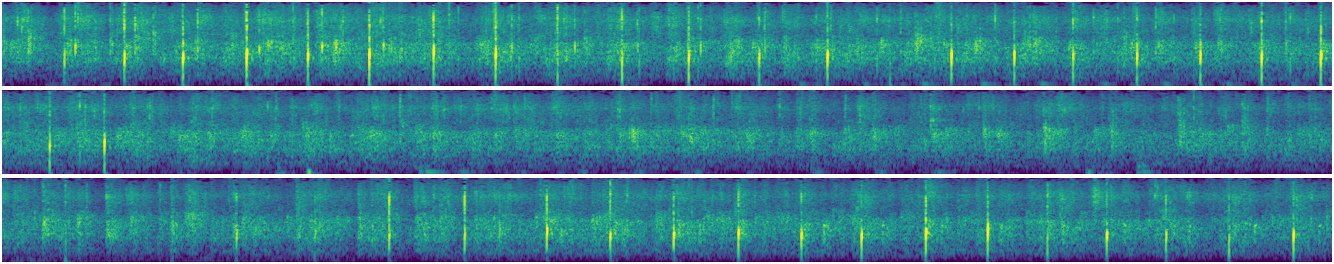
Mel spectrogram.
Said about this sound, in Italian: Un applauso, direi.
